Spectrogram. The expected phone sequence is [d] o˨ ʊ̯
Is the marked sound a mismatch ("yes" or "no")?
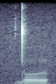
no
